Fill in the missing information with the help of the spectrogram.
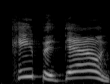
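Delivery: high, loud teacher scolding; mock teacher. Commentator mocking the councilwoman as a shrill teacher. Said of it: "he's not your student in the classroom".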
